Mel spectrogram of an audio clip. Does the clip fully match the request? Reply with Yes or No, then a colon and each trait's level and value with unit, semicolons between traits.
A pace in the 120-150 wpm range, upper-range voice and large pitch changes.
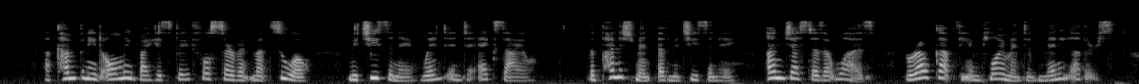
Yes: slow, 135 wpm; high, 220 Hz; wide, 5.9 semitones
